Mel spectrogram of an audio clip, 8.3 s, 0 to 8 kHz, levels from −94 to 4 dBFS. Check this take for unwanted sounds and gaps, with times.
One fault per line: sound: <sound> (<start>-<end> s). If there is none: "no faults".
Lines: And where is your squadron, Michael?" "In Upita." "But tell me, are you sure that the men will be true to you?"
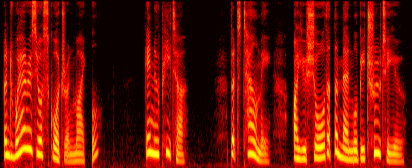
sound: dropout (1.7-1.8 s)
